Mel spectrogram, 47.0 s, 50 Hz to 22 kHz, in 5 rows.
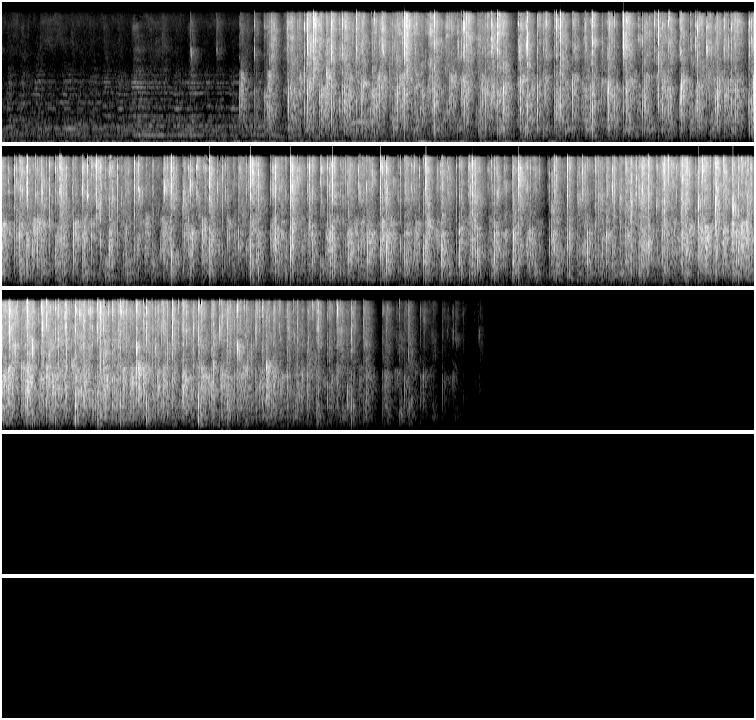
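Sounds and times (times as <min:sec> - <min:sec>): audience applauding: 0:02.4 - 0:24.8.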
